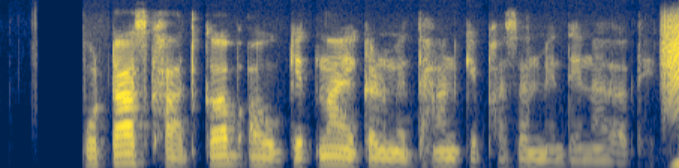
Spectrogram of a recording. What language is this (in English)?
Chhattisgarhi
